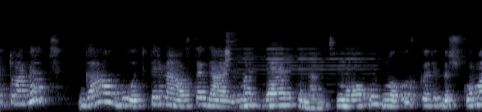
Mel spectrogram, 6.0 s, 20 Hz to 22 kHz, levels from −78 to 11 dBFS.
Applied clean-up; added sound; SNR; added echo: neural mask model DeepFilterNet 3.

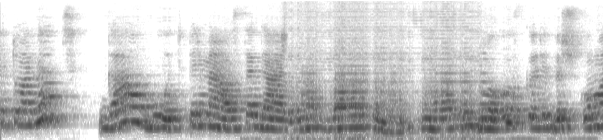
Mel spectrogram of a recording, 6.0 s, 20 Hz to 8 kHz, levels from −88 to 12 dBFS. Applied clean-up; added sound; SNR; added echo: neural separator model SepFormer DNS4.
